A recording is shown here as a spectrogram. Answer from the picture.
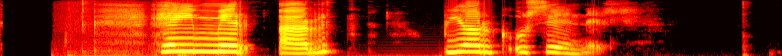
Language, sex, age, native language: Icelandic, female, 8, Icelandic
